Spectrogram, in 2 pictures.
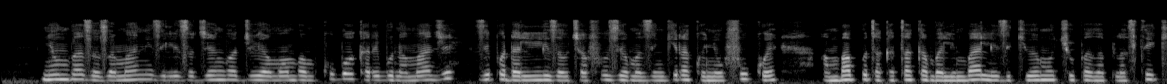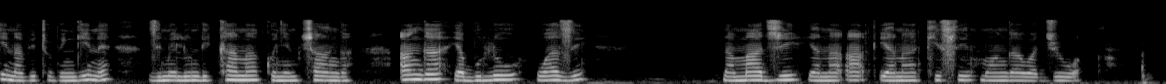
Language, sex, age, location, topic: Swahili, female, 25-35, Mombasa, government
